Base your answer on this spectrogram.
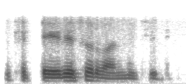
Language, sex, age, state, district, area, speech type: Marathi, female, 18-30, Maharashtra, Nashik, urban, conversation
